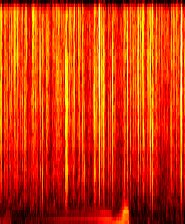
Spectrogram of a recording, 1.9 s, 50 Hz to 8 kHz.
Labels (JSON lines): {"label": "biophony, cascading saw", "recorder": "SoundTrap 600 or HydroMoth"}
